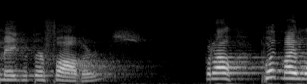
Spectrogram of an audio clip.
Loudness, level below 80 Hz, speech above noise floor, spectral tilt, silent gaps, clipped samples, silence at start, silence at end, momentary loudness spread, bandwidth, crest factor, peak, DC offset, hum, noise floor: -22 LUFS; -68 dBFS; 45 dB; -5.5 dB/octave; none; under 0.1%; 0 s; 0 s; 15 LU; 9.4 kHz; 18 dB; -6 dBFS; under 0.1%; none; -67 dBFS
